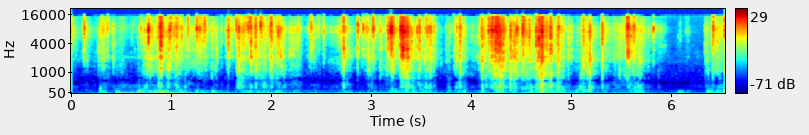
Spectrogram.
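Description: Foil wrapper of a Pokémon trading card booster pack crinkling and tearing as it is ripped open by hand, in a run of irregular rustling bursts lasting several seconds.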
